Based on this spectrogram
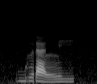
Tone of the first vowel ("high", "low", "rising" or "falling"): high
